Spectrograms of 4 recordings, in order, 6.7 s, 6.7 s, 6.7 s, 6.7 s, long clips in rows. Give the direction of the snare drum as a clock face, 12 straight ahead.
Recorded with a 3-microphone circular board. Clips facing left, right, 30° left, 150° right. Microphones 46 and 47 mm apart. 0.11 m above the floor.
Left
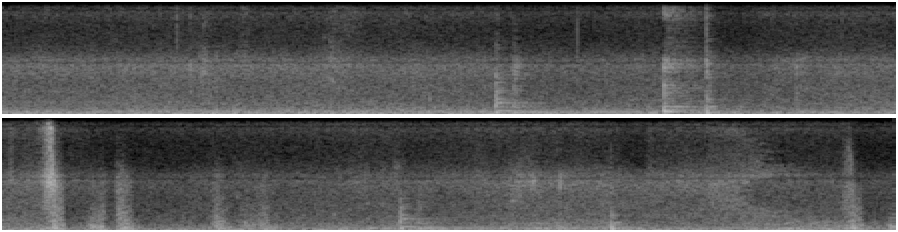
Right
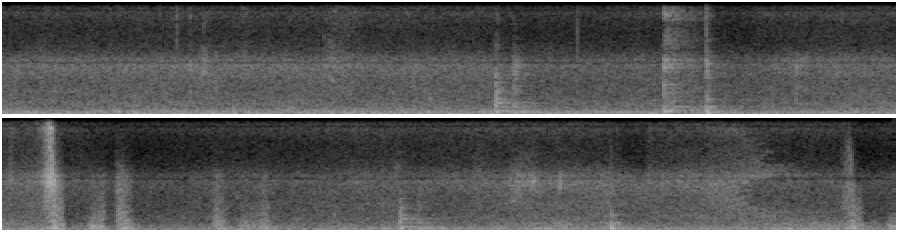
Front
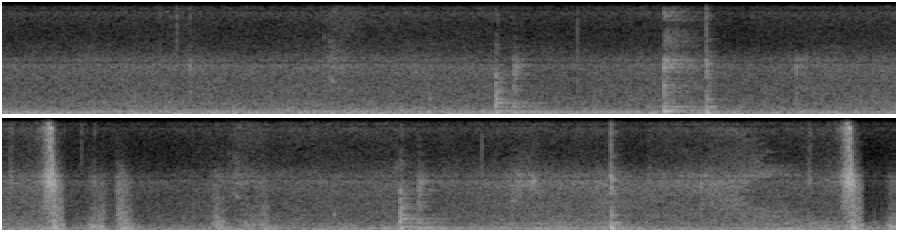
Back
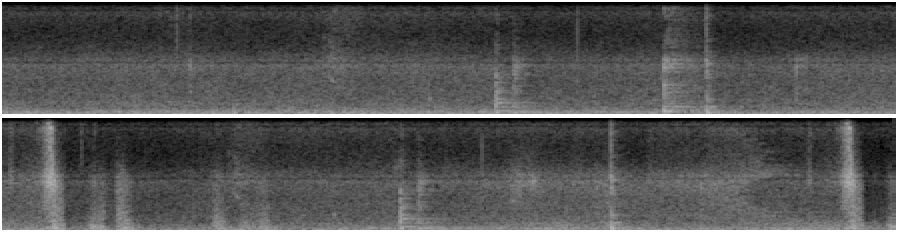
7 o'clock.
